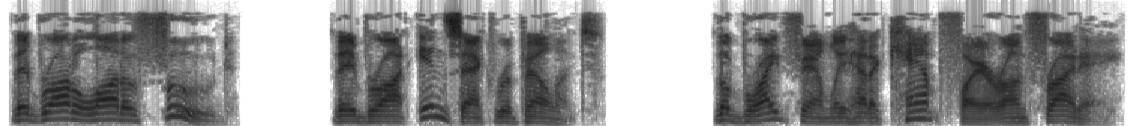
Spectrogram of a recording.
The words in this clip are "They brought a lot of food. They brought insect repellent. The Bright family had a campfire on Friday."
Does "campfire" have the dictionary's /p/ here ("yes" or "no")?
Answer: yes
